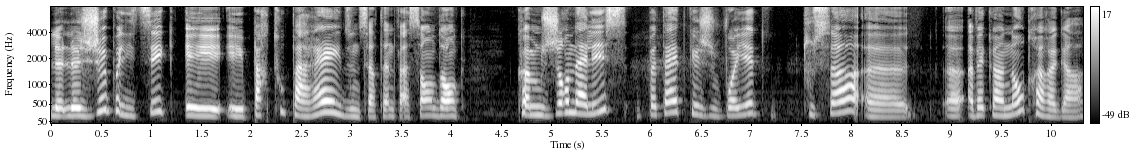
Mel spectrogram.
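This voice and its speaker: A woman's medium-pitched voice at a very slow pace, with a Quebec accent. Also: lively intonation. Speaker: former MP, lawyer and journalist. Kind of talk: casual interview. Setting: studio. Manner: halting, many fillers.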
